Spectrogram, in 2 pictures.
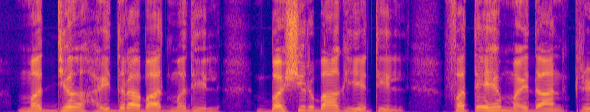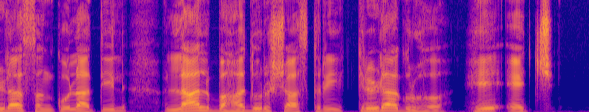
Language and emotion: Marathi, neutral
